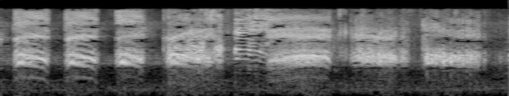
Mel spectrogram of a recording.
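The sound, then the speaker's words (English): Crows caw loudly in a rapid, repeating series of harsh calls, with several overlapping voices creating an agitated, nearly continuous chorus. “To protect their young, adult crows dive bomb people, cats, and other birds or animals.”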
